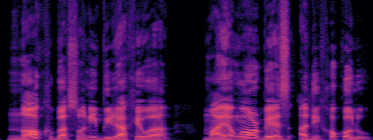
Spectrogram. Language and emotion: Assamese, neutral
